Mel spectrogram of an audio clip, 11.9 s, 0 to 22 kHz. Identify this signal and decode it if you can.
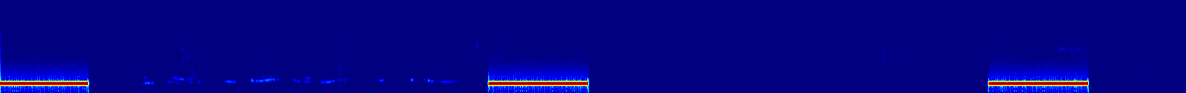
Ringback tone (Europe, 425 Hz), with speech.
